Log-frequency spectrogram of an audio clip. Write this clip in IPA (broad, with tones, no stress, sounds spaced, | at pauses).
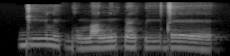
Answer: ɡ iː˦ l i˧ ɡ͡b u˨ m a˧ n ĩ˧ k͡p ɛ̃˧ k͡p iː˧ d eː˦˨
